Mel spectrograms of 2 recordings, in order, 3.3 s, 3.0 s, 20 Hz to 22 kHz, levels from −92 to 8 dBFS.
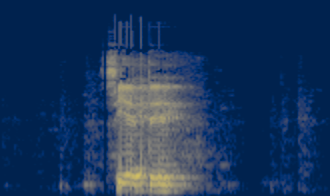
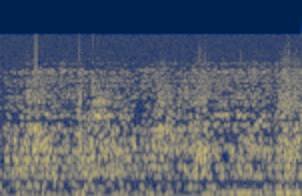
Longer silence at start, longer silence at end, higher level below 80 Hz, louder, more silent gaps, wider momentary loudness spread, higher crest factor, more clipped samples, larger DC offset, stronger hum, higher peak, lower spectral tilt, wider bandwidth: first, 1.05 s vs 0 s; first, 1.4 s vs 0 s; second, -66 dBFS vs -36 dBFS; about the same, -18 LUFS vs -19 LUFS; neither; first, 17 LU vs 5 LU; about the same, 18 dB vs 20 dB; neither; second, under 0.1% vs 0.4%; neither; second, -4 dBFS vs 0 dBFS; about the same, -3.5 dB/octave vs -3.5 dB/octave; first, 15 kHz vs 11 kHz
